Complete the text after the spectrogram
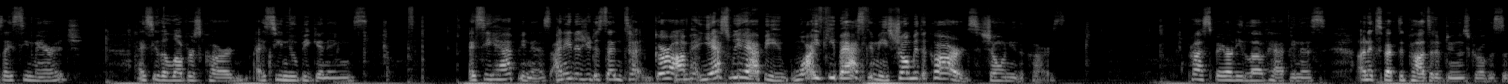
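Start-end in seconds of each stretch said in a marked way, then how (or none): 5.5-9.8 loud, high, playfully indignant; hammed-up disbelief at a lukewarm answer; mock outrage. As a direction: pretend to be shocked she isn't thrilled.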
